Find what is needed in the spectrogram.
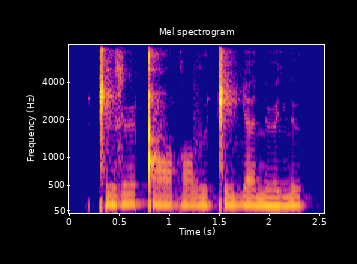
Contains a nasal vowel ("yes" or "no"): no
